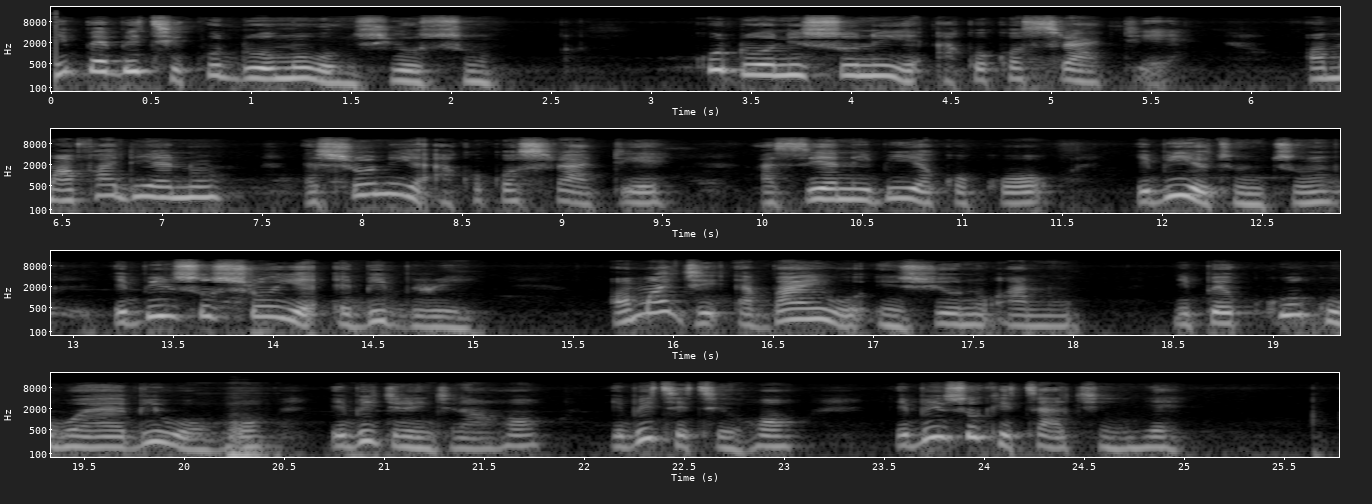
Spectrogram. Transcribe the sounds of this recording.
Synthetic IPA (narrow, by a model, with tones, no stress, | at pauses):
nɪ̃˦pʰɛ˦bi˦tʰi˨kʰʊ˦du˨o˦mũ˦wɔ˨n̩˨su˦o˦su˦ | kʰʊ˦du˨˦o˦nʊ̃˦sʊ˦nʊ̃˦jɛ˨ʔa˨kʰɔ˦kʰɔ˦sɾa˨d̥ɪ˨ɛ˨ | ɔ˨mã˨fa˦dɪ˦ɛ˦nʊ̃˦ | ɛ˨sɾʊ˦nʊ̃˦jɛ˨ʔa˨kʰɔ˦kʰɔ˦sɾa˨d̥ɪ˨ɛ˦ | a˨sɪ˦ɛ˦nɪ̃˦bi˦jɛ˨kʰɔ˨kʰɔː˦ | e˨bi˦jɛ˨tʰũ˨ntʰũ˦me˨bi˦n̩˦sʊ˦sʊ˦ɾʊ˦jɛ˨ʔæ˨bi˦bɾe˨ | ɔ˦mã˦d͡ʑɪ˨ʔɛ˨bã˦nwɔ˨n̩˨su˦o˦nʊ̃˦ʔa˨nʊ̃˦ | nĩ˨pʰɛ˨kʰu˦o˦ku˨ha˨bi˦wɔ˨ɦɔ˦e˨bi˦d͡ʑi˨ɾẽ˨ɲ̩˨d͡ʑi˨nã˨ɦɔ˦ | e˨bi˦tʰɪ˨tʰɪ˨ɦɔ˦ | e˨bi˦n̩˦sʊ˦kʰi˨tʰa˨t͡ɕʰĩ˨ɲː˦ɛ̃˦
